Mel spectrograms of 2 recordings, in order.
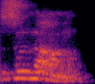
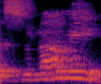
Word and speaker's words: tsunami: word it's called the tsunami to Tsunami because we never knew that the tea was silent and when I was working there I was talking about 83 84 85 and then when the tsunami hit Chennai all of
